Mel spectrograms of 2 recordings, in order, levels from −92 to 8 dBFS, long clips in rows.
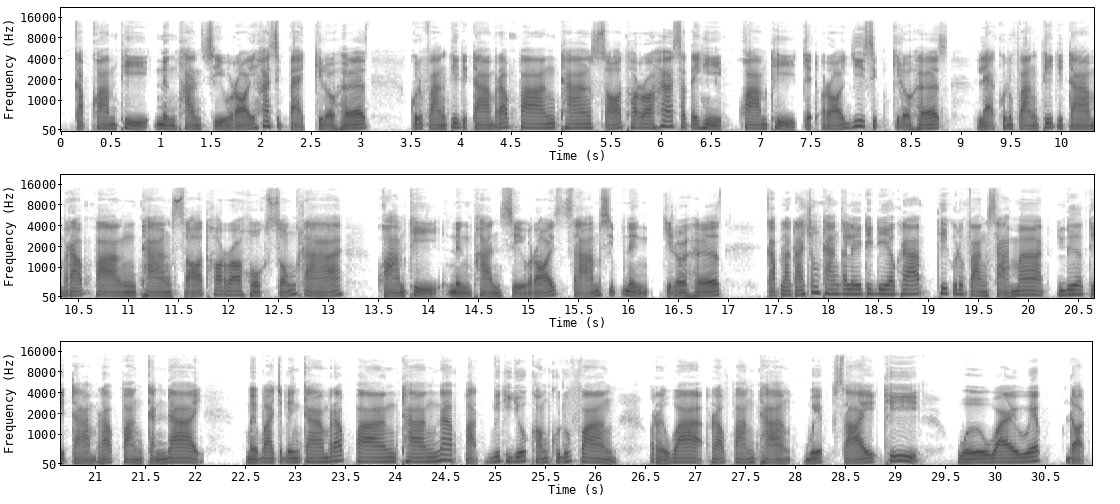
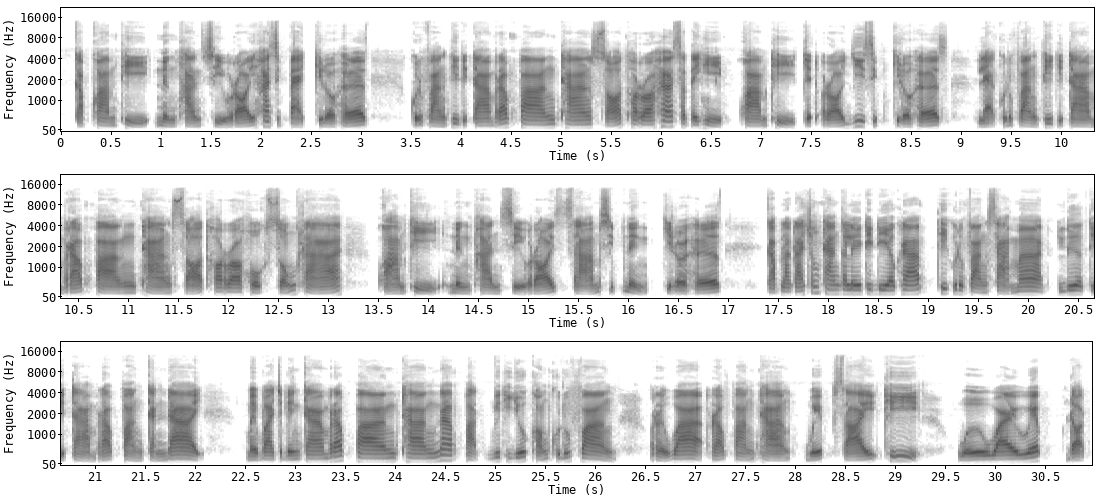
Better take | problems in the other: first | thin; very; fading below 350 Hz

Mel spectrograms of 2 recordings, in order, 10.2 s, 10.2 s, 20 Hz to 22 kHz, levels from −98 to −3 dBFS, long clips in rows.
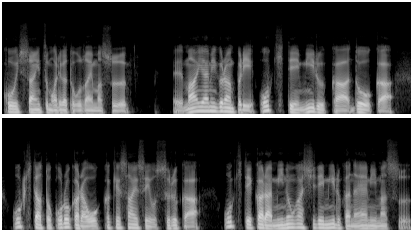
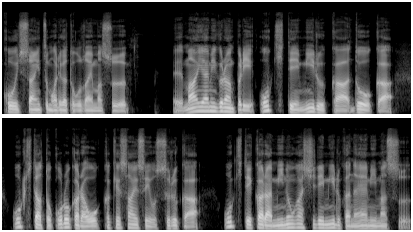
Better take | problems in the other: second | muffled; very; fading above 2.5 kHz

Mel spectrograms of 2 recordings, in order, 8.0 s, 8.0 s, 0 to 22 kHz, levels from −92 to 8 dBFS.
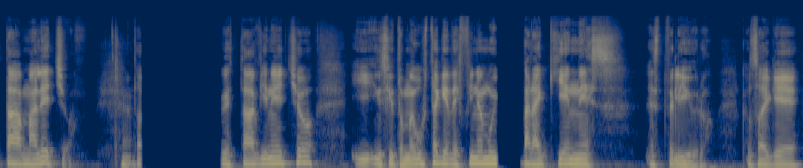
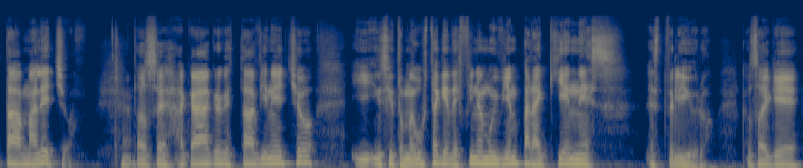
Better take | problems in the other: second | audio cutting out; at 1.5 s for 1 s and at 5 s

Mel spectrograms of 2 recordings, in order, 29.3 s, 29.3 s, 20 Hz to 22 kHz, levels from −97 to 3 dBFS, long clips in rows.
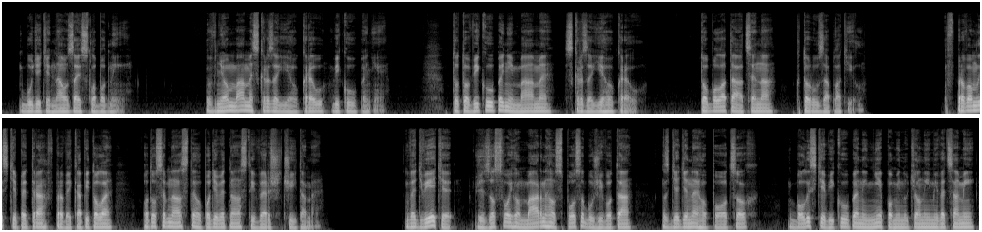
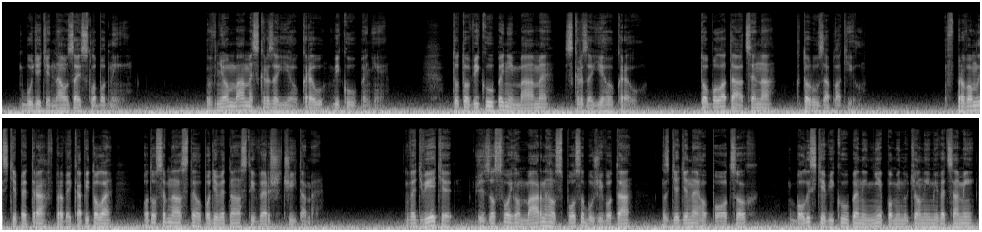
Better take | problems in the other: first | low rumble; noticeable; throughout; 20 dB below the speech

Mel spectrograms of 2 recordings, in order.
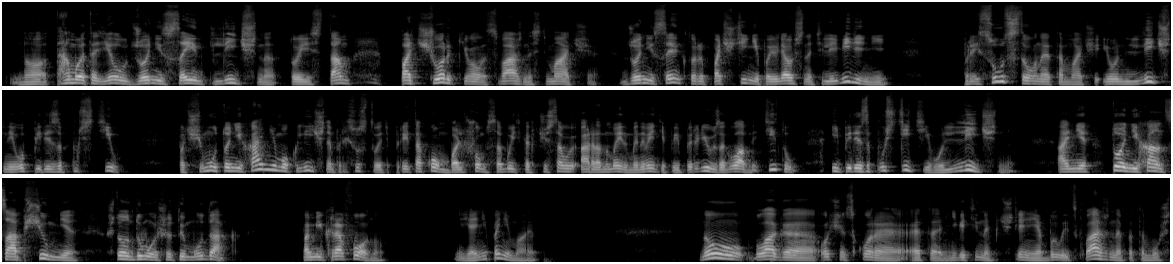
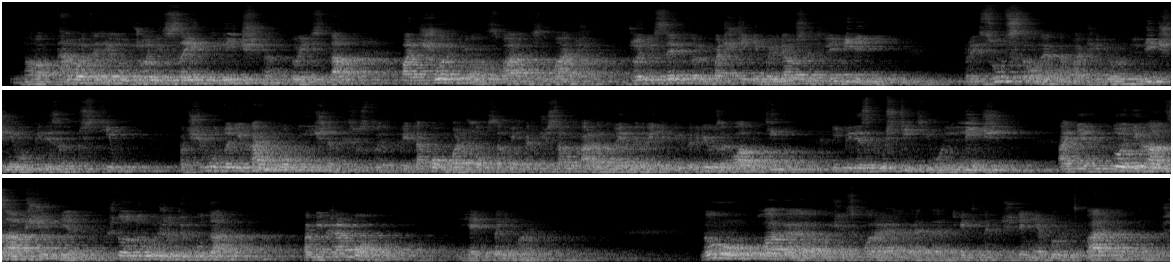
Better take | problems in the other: first | off-mic speech; far // room echo; noticeable; dies away in 2.2 s

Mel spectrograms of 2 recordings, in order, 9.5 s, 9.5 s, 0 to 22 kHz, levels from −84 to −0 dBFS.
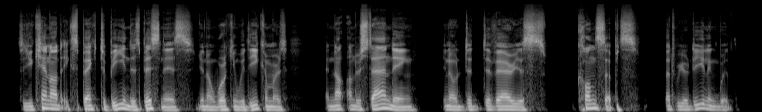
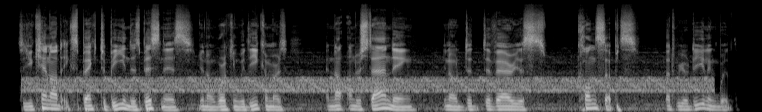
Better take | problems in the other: first | siren; noticeable; until 9 s; peak 9 dB below the speech

